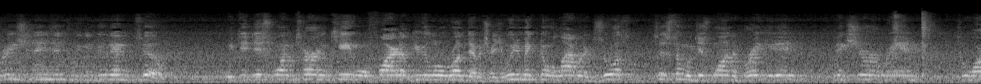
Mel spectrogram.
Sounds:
speech

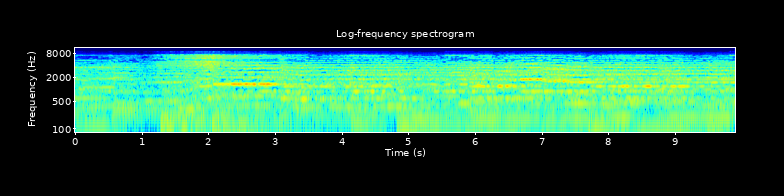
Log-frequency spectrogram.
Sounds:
tender music, theme music, music

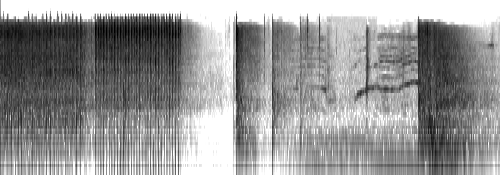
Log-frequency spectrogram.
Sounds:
machine gun shooting

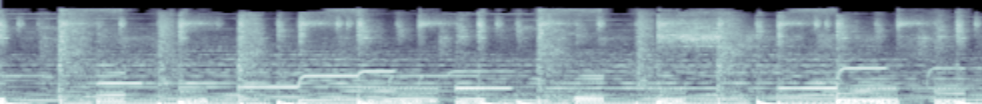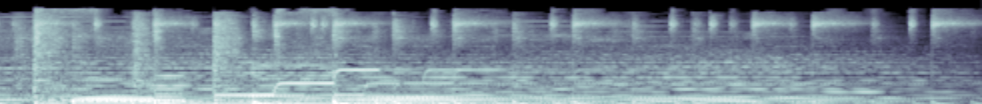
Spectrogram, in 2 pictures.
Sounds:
video game music, soundtrack music, theme music, music

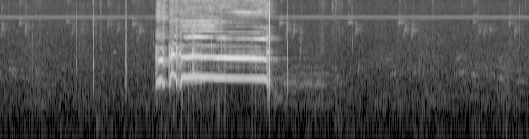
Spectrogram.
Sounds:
speech, bird, rooster

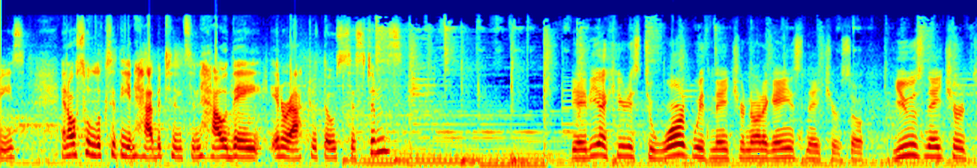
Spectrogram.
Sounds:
speech, music

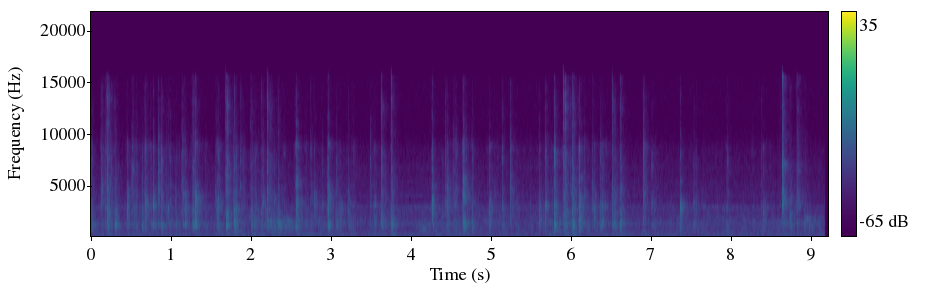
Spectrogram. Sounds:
speech

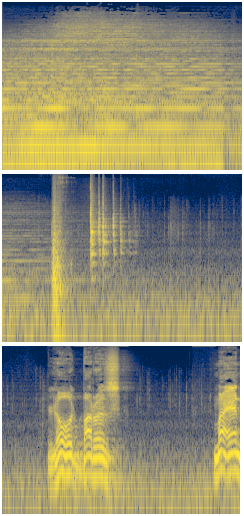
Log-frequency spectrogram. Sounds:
music, speech

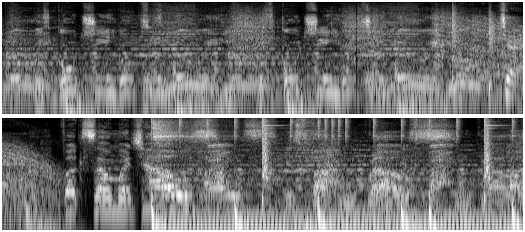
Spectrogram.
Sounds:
soundtrack music, music

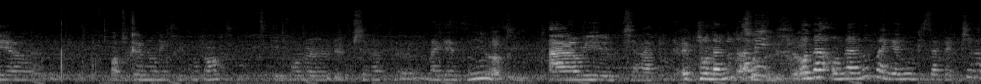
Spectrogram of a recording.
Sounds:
singing, conversation, music, speech

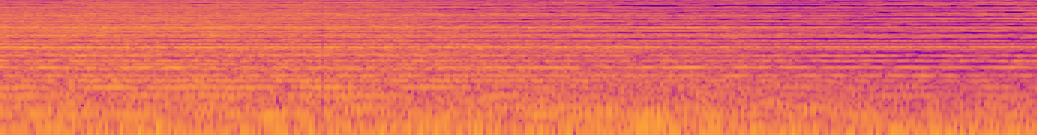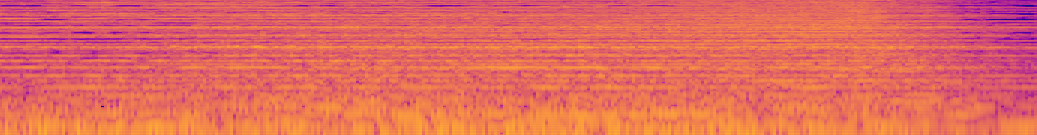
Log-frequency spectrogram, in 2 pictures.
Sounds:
music

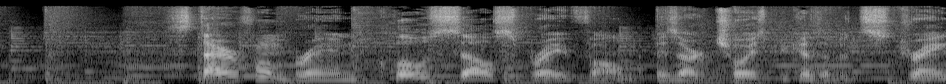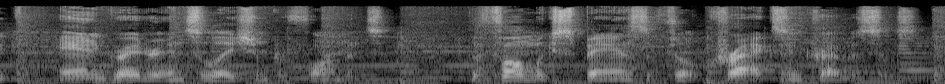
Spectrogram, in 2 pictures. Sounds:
speech, music

